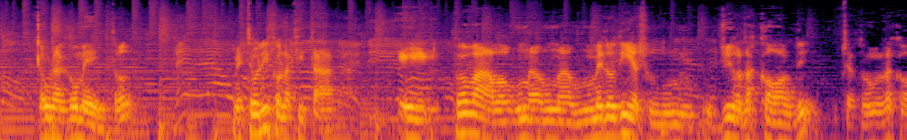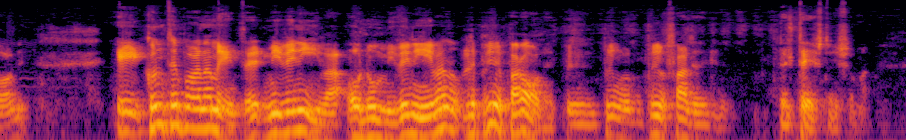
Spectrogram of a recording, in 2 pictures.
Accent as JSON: {"language": "Italian", "town": "Modena", "region": "Emilia-Romagna", "country": "Italy", "tie": "born there", "said": "Sono nato a Modena, ma sono nato il 14 giugno del 40, quattro giorni dopo l'entrata dell'Italia in guerra."}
